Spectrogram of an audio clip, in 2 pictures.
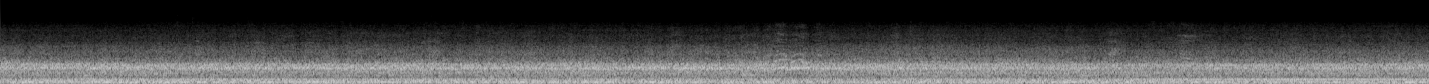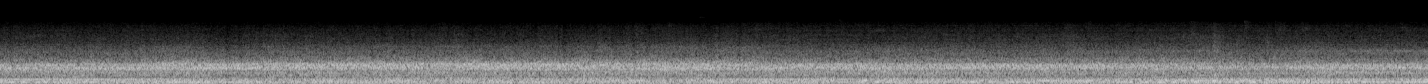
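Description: Singapore MRT train running through a tunnel, heard from inside the carriage: a loud, steady rumble of wheels on rail and running gear with a faint constant hum.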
